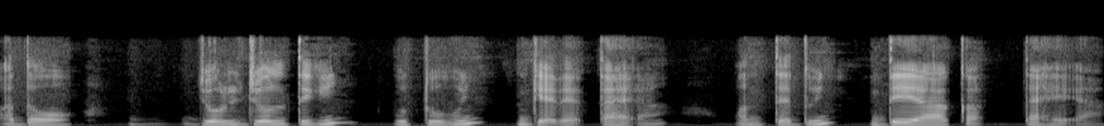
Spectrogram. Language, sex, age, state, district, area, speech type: Santali, female, 18-30, West Bengal, Bankura, rural, spontaneous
